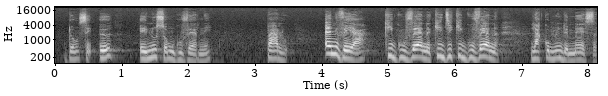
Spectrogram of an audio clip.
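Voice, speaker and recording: A woman speaks in a fairly low pitch at a fairly slow pace. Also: long, frequent pauses, big swings in loudness. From Cameroon. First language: a Cameroonian language (speaking French). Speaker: activist speaking on racism. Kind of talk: testimony. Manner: halting.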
